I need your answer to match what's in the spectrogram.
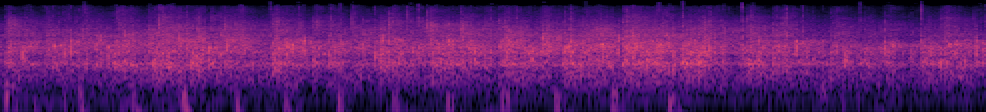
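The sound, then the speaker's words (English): A crowd claps steadily for Colorado legislators, a dense, sustained wash of applause that holds its energy for several seconds without a break. “So can we give a round of applause to our legislators?”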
